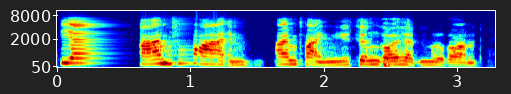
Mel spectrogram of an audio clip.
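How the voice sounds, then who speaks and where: A woman's voice: mid-range voice, lively intonation, moderate pace. A woman talking casually as a participant on a group video call. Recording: dull, dry call audio.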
